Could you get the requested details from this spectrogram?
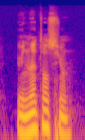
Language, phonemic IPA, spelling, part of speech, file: French, /ɛ̃.tɑ̃.sjɔ̃/, intention, noun, Fr-intention.ogg
- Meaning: intention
